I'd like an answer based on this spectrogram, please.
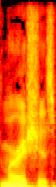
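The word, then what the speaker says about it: Mauritius: no I know I couldn't I can't even pronounce a third of them what do you mean name them by it's marous by the way whatever Martius okay I am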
